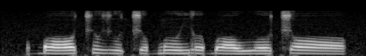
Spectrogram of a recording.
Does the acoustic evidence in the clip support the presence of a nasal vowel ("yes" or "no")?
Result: yes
